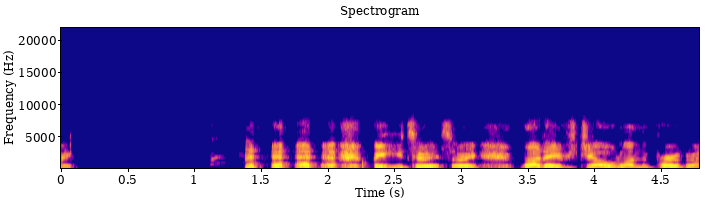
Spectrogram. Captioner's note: laughing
